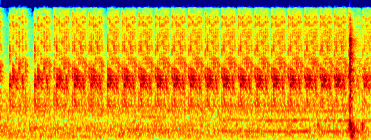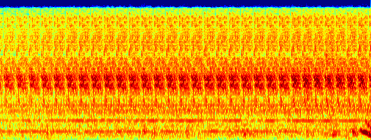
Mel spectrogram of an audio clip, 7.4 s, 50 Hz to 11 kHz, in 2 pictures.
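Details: 2006 Ford F-550 6.0 Powerstroke diesel after blue spring kit install, fixing a damaged regulator O-ring that had fuel pressure at 45 psi or less, now 65 psi: even diesel clatter pulsing about twice a second, no stumble; normal idle.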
